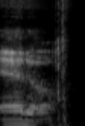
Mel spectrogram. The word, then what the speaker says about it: Edo: your name uh it's you can just say Edo like Edo Edo yeah where are you tuning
